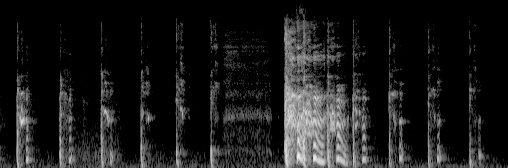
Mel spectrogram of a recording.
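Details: Acted, voluntary coughing, sometimes in a deeper voice: roughly a dozen short, sharp coughs with a longer noisy throat-clearing cough in the middle.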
